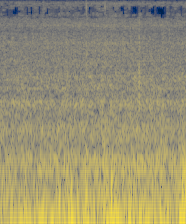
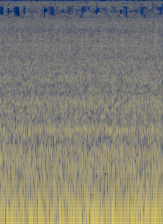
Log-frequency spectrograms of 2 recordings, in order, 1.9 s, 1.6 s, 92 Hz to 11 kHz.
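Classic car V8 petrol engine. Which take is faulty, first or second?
second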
